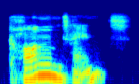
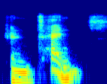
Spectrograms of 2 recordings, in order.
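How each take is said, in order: First: The stress is on the first syllable. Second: The stress is on the second syllable. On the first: What is inside something. "which means what is inside something" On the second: Happy. "if we put the stress on the second syllable"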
